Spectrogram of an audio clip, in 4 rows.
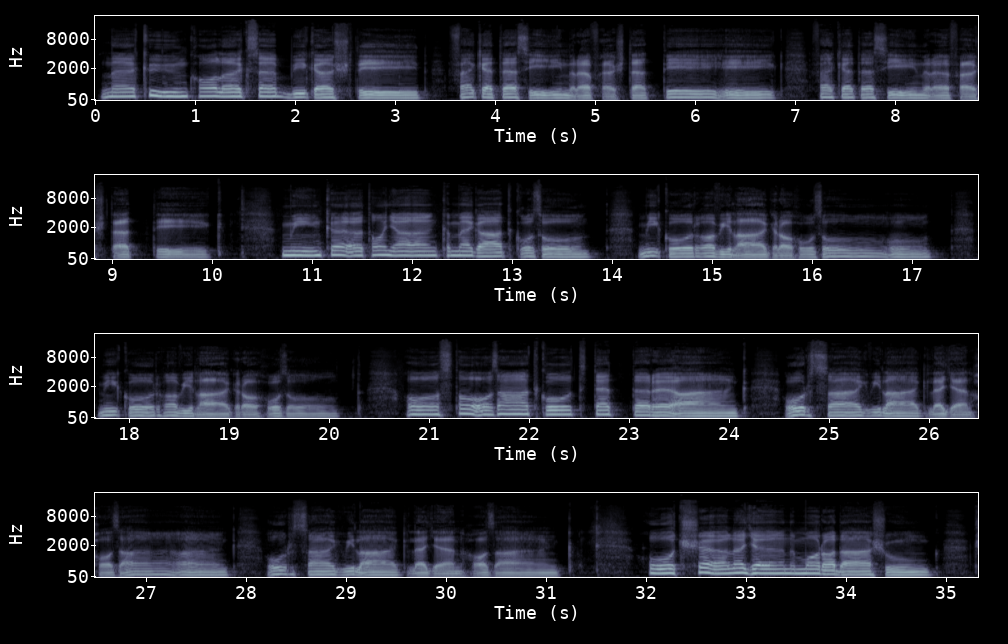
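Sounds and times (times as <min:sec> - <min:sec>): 
Hungarian folk song: 0:00.0 - 0:35.3.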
